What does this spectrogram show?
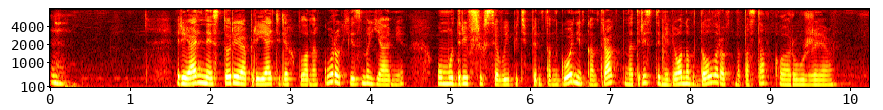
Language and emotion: Russian, neutral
